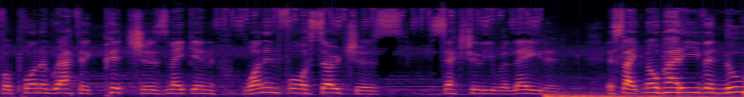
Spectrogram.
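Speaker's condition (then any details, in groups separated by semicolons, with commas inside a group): No condition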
